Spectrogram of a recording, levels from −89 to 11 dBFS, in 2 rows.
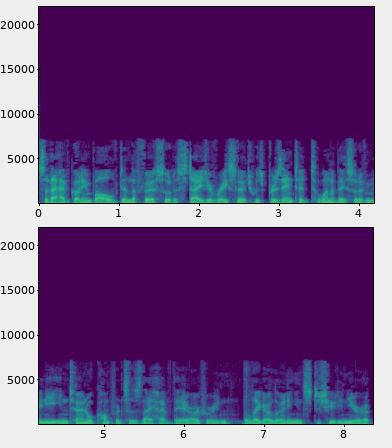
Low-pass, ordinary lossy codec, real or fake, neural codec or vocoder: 7.2 kHz; MP3, 32 kbps; real; none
